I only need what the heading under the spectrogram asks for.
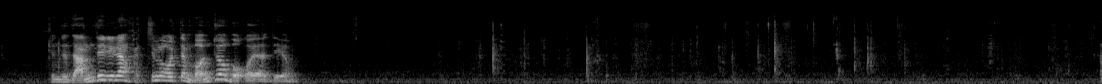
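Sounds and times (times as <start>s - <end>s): faint chewing: 3.1s - 11.0s.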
